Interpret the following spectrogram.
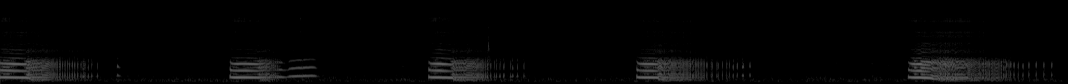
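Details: Soft, squeaky snores about every two seconds, roughly 29 a minute, with quiet gaps between: a baby snoring.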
